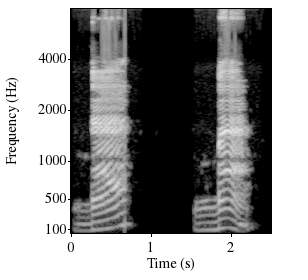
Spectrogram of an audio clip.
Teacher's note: Cukup ibu bisa rasakan ketika ibu baca huruf nun itu ada getaran di hidung. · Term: huruf gunnah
